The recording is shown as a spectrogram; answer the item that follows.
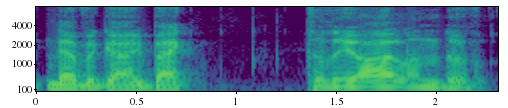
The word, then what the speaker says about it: Islay: I'll probably never go back to the island of Islay, and one of my viewers, Anthony, has corrected my pronunciation. It should be Isla, but I'm Australian, and I say it how it looks.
